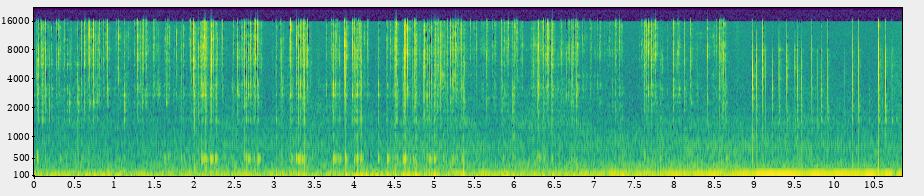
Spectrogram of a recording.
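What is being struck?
Plastic vented hairbrush.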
